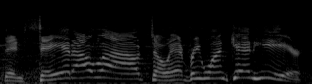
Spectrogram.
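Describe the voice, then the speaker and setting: A man's voice: very high voice, very animated, a little slow, pushed and bright, slight background noise, full character voice. A man voicing a belligerent, scornful troublemaker in a video game, sneering and accusatory. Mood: accusing, angry. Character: belligerent, scornful male troublemaker stirring a crowd. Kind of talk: video game character acting.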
